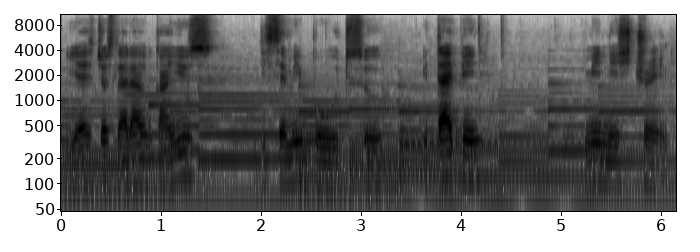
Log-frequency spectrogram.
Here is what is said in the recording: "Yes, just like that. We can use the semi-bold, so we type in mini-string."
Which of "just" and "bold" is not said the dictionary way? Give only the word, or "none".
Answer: bold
